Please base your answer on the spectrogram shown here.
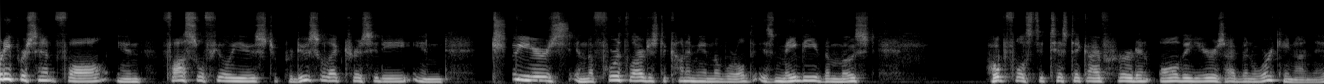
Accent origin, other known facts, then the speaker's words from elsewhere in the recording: United States; And for me, it's the darkest moment of my life as an American.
